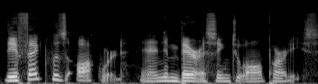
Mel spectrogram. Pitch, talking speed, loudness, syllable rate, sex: 165 Hz, 170 wpm, -19 LUFS, 5.1 syllables/s, male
